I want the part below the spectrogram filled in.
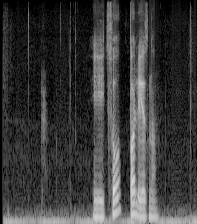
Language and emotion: Russian, neutral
